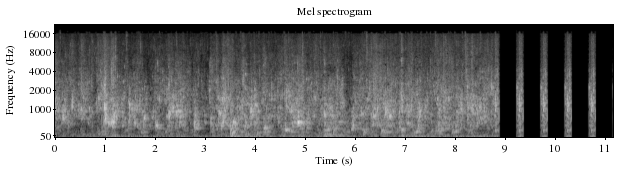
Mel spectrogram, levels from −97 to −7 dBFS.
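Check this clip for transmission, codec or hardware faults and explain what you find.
One fault appears: a stutter with silent gaps from 8.89 s to the end. A 133 ms burst repeats four times, about every 481 ms, with 349 ms of digital silence between. A stalled stream is the likely cause.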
